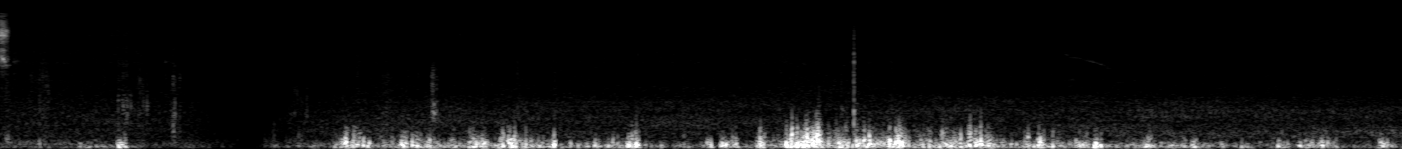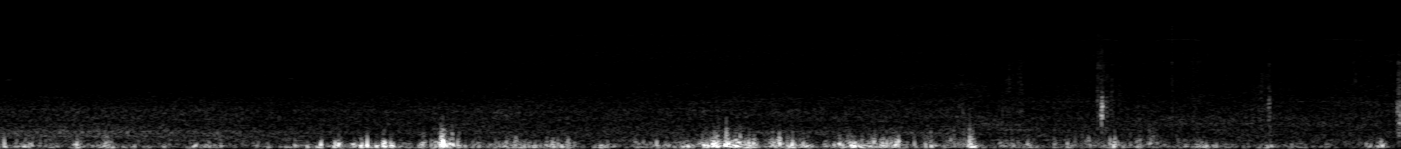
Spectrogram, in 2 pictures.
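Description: Gusty wind buffeting the microphone: an irregular low rumble that swells and fades, with a brief silent gap about two seconds in.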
